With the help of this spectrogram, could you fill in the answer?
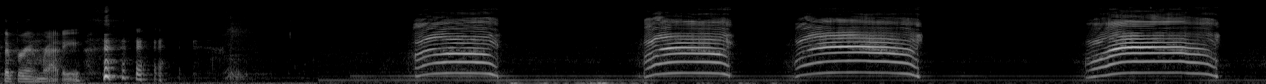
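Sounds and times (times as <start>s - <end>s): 
speech: 0.0s - 1.6s
cat meowing: 4.1s - 5.1s, 6.4s - 9.3s, 10.8s - 12.2s.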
